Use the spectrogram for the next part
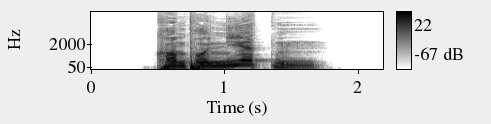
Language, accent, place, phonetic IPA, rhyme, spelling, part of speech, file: German, Germany, Berlin, [kɔmpoˈniːɐ̯tn̩], -iːɐ̯tn̩, komponierten, adjective / verb, De-komponierten.ogg
- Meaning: inflection of komponieren: 1. first/third-person plural preterite 2. first/third-person plural subjunctive II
